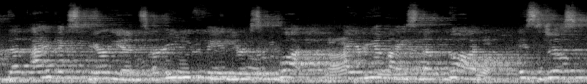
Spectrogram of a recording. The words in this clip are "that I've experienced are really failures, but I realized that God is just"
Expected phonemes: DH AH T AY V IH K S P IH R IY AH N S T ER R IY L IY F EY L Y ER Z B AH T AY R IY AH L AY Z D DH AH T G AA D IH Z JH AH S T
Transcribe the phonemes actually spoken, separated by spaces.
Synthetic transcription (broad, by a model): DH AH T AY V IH K S P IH R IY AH N S ER R IY L IY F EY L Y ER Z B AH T AY R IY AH L AY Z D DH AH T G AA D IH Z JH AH S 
